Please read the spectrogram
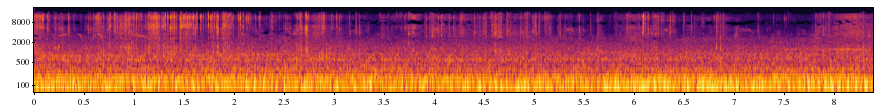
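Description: Outdoor background noise: a steady low rumble, with faint crinkles and ticks from paper burger wrappers being handled while people eat.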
